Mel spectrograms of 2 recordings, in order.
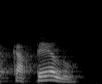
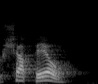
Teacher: Outro som também, inicial, importantíssimo, é o som do K virar Ch. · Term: palatização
